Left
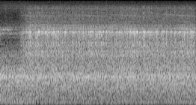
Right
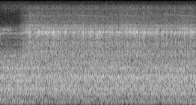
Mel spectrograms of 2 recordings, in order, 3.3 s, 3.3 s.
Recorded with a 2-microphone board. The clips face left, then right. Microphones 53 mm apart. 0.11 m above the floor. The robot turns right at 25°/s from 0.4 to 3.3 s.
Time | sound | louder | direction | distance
0.0 | an insect | right 1 dB | 155° right | 6.5 m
